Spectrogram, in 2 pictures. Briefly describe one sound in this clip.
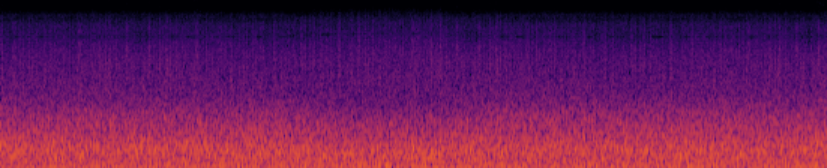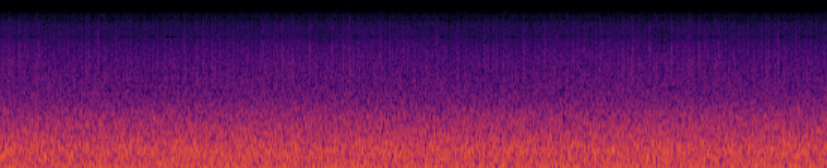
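A jetpack roars steadily as it flies.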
